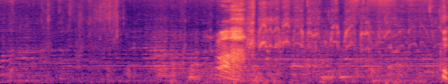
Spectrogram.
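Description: A man's short, falling vocal exclamation, like a brief grunt or "oh", a little past halfway through; otherwise quiet.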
